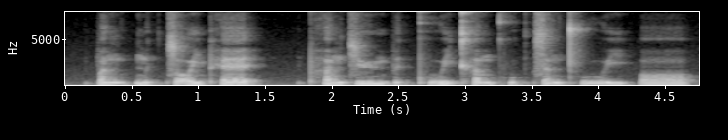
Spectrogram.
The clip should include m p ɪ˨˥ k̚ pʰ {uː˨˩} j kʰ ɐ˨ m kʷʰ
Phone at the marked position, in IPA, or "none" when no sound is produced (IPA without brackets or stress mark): uː˨˩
